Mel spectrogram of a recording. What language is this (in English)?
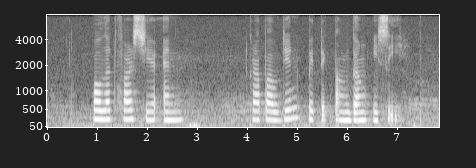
Javanese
